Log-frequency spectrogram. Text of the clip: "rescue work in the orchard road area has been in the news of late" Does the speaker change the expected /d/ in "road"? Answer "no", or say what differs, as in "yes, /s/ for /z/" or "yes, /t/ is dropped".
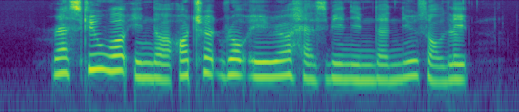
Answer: yes, /d/ is dropped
